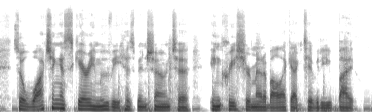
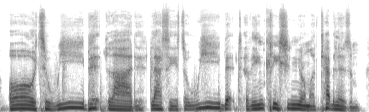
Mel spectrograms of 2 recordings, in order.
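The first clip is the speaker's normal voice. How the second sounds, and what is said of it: Put-on Scottish accent. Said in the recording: “in my best Scottish accent”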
